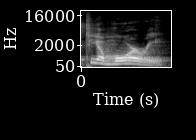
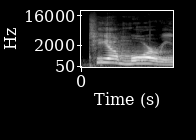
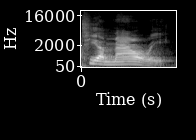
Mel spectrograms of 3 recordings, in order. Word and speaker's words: Mowry: no you know what I've been pronouncing her name wrong y'all I think it's Tia Mori Tia Mory not Tia Mari um just like Mo m o Mo the lawn Mory so we're here to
